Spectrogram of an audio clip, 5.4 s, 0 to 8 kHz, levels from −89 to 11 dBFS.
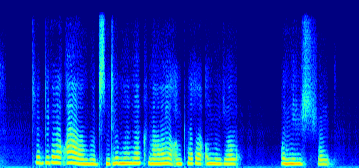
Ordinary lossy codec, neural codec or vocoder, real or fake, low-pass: none; codec, 16 kHz, 0.5 kbps, FreqCodec, smaller model; fake; 7.2 kHz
